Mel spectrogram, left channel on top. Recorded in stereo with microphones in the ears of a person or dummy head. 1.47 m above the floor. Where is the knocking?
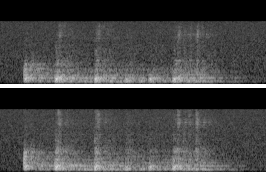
50° right (ahead or behind), 4.5 m.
